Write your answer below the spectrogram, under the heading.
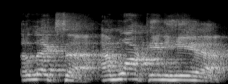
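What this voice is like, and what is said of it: Celebrity impression, put-on accent. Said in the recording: “You want an accent. You want a, an impression? Okay. A celebrity accent.”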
